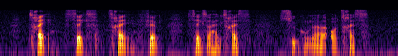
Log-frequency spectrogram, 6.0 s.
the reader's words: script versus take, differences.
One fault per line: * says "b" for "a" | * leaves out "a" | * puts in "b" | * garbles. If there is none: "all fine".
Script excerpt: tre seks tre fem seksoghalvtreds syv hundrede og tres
all fine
